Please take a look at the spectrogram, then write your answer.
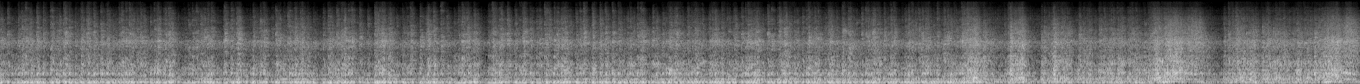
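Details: Third-gen Camaro with big-block Chevy V8, first start-up after years of building: deep, loud, steady rumble with a couple of light throttle blips, even firing with no knocks or misses; normal, healthy idle.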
